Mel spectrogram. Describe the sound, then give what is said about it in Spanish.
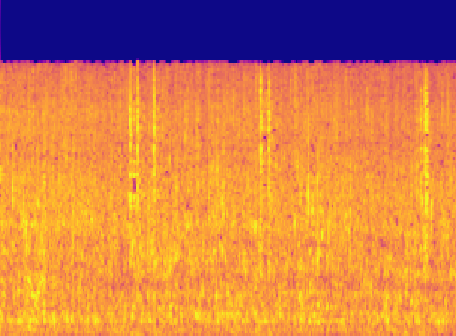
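Holy water sprinkled during the blessing of a place, in light, scattered splashes over a steady hiss of dribbling water, with a few sharper spatters standing out, moderately loud, with no one speaking. “Cuidado, que va un poquito de agua.”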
